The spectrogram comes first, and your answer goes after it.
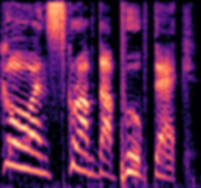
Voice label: Leave me alone, Pirate voice; hedgewars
